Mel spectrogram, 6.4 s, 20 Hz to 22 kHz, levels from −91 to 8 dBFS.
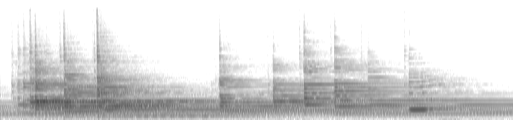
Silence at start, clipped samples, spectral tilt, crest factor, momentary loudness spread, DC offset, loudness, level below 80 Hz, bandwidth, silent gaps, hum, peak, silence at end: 0 s; under 0.1%; -5.5 dB/octave; 20 dB; 17 LU; under 0.1%; -37 LUFS; -78 dBFS; 16.5 kHz; none; none; -18 dBFS; 0 s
